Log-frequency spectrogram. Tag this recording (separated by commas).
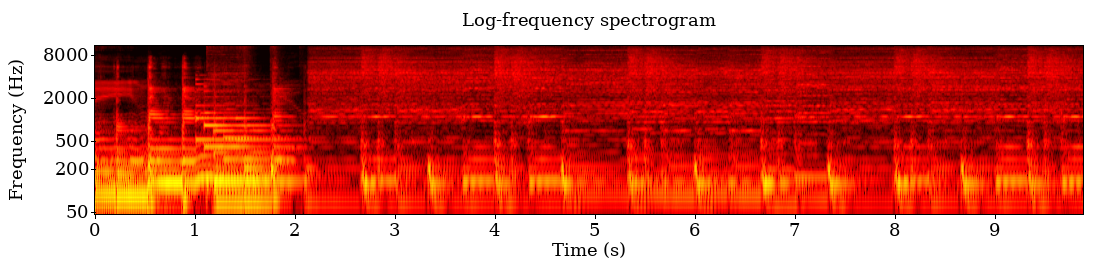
Heavy metal, Electric guitar, Music, Bass guitar, Plucked string instrument, Musical instrument, Guitar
